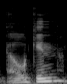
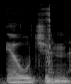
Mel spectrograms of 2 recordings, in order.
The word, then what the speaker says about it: Elgin: lot of people ask how's it pronounced is it Elgen or Elgen well if we were still in Scotland it would be Elgen but the folks from Illinois I've spoken to say it is is pronounced Elgen and that is the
